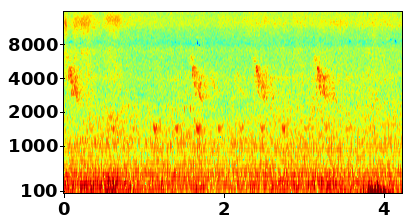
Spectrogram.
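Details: Honey bees flying among sunflowers on a farm on 18 July 2021: a steady low droning hum fills the background, overlaid by short high descending chirps repeating roughly once a second, with a brief louder buzz near the end.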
